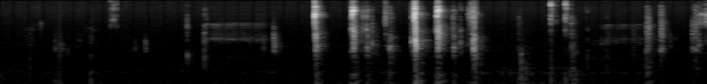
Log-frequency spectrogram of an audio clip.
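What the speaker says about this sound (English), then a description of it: "Here we can type the command." Commands being typed on a computer keyboard at a terminal: a run of close, crisp key clicks, sparse at first and then quicker and denser in the middle, heard alone without talk.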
